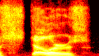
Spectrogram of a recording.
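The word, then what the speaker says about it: Steelers: they got i mean the stillers which is how they pronounce it the stillers are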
